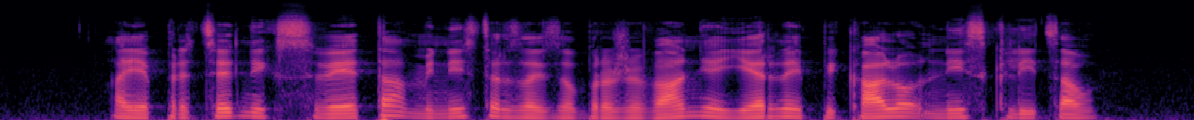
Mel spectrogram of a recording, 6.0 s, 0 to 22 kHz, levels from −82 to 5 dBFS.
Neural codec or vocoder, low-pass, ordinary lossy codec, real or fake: none; 19.8 kHz; none; real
